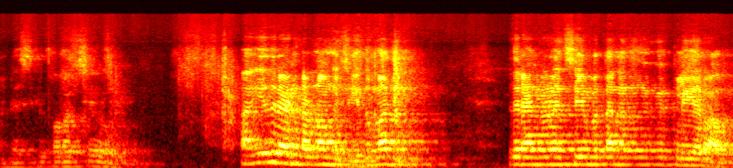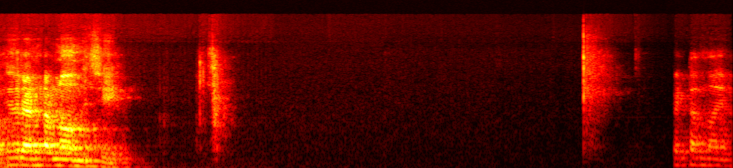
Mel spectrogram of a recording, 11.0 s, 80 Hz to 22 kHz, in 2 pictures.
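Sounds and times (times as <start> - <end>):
man speaking: 0.0 - 1.2, 1.8 - 6.6, 10.6 - 11.0.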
